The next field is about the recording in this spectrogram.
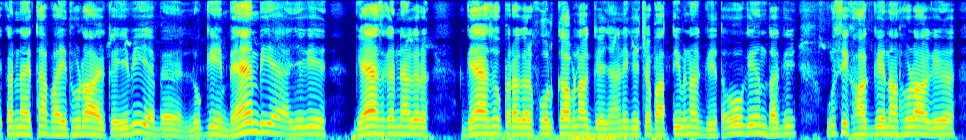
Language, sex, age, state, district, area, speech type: Dogri, male, 18-30, Jammu and Kashmir, Udhampur, rural, spontaneous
